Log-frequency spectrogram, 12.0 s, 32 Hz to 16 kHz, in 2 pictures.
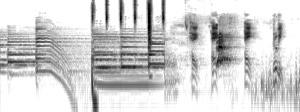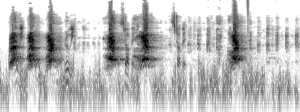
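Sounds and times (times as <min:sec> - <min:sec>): dog barking: 0:04.3 - 0:04.8, 0:06.2 - 0:07.3, 0:08.1 - 0:09.2, 0:10.6 - 0:11.0.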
